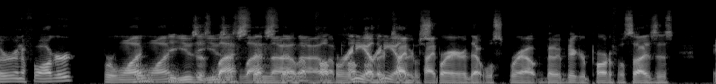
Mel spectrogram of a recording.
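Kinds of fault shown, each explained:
Doubled audio track: from 1.32 to 4.38 s the speech is joined by a second full-band copy about 0.3 s behind and roughly 5 dB quieter. The likely cause is a second capture path or an edit holding two copies out of step. A spectrogram shows every speech pattern repeated, offset and fainter, with no decay tail, and the copy starts and stops abruptly.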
